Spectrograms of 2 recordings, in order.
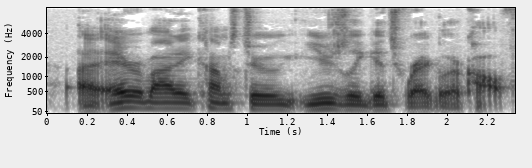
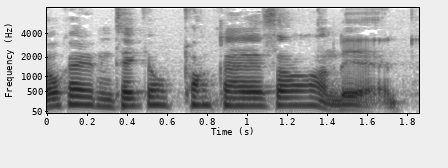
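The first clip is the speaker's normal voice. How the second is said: higher, sneering send-off; mock dismissive put-down; 8 semitones higher than usual. To a rude drive-thru customer, a mock contemptuous dismissal. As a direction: shoo him away with open contempt, lightly acted.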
